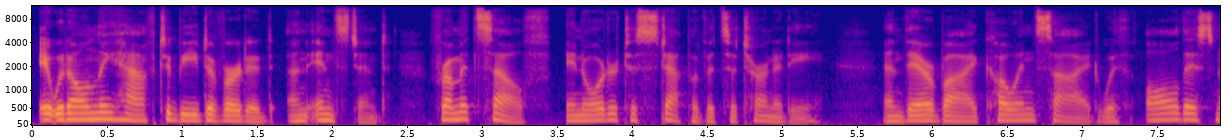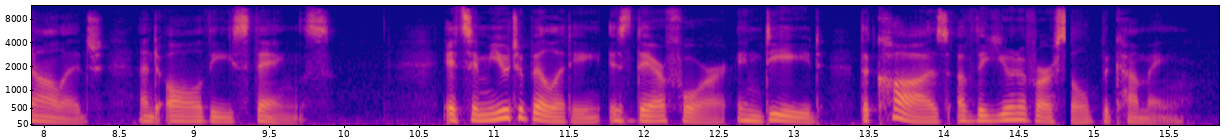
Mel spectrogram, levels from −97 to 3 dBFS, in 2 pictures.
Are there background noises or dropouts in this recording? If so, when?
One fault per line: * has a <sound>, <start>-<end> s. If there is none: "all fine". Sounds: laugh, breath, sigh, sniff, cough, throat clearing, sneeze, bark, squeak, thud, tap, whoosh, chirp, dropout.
* has a dropout, 14.8-14.9 s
